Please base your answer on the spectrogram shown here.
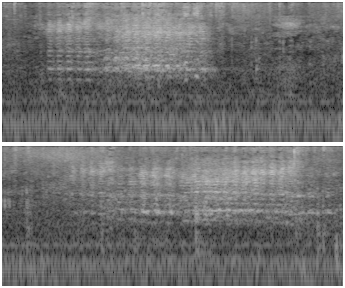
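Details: Goat kids bleating while suckling together from a shared bottle feeder; overlapping nasal bleats from several young goats in two main bursts, with a steady low rumble of background noise beneath.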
